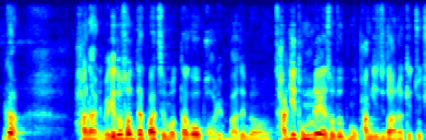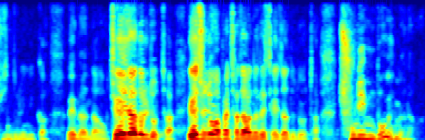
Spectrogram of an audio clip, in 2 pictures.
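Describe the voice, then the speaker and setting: Lively high-voiced man preaching. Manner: asks the congregation questions and answers them himself; acts out quoted voices within the sermon. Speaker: pastor. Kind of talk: sermon. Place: church sanctuary.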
